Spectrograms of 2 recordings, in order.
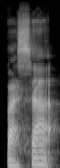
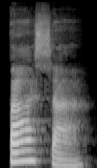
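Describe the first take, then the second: First: "Pasa" short, with clipped final SA; quick PA, then stop short on SA in "Pasa"; stress on last syllable. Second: "Pasa" with long, stressed PA; stress on first syllable. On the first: Teacher drilling learners to repeat, "Pasa" with short, stressed last syllable. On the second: Teacher drilling learners to repeat, "Pasa" stressed on first syllable. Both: Shown as a demonstration. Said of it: "Stress and rhythm".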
